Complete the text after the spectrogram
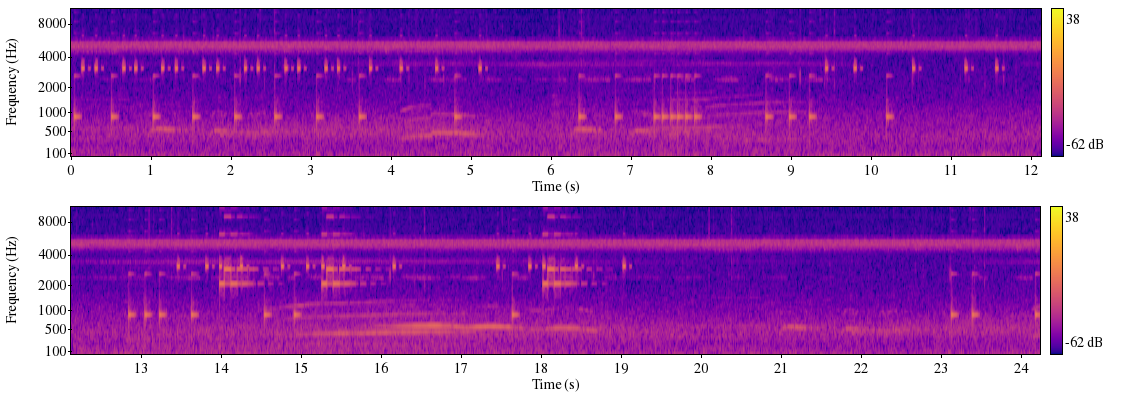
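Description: Short electronic menu blips tick rapidly, one after another.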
